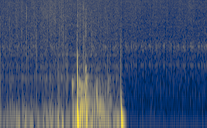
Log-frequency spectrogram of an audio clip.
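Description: A tonearm lifts off a record with a sharp thump.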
